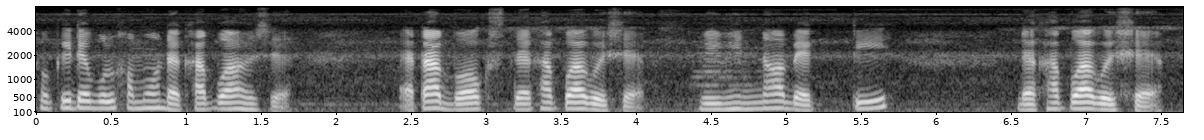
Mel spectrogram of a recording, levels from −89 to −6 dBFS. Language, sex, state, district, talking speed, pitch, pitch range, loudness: Assamese, female, Assam, Sonitpur, 120 wpm, 175 Hz, 155-190 Hz, -21 LUFS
